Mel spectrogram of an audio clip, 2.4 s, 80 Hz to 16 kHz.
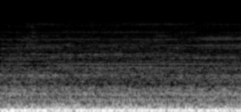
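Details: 2014 Chevy Cruze after blower motor fan replacement, key on: steady low hum with even, constant pitch and no rattle or scraping; new blower motor runs smoothly.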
